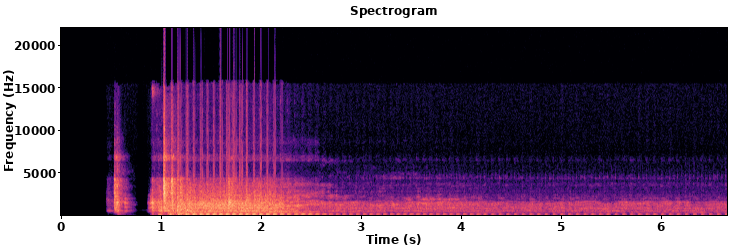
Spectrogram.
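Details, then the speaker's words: Yamaha Mio GT scooter with a faulty ESC sensor, after fitting an adjustable part and setting the idle: cranks, catches with a brief rev, settles to steady even putter near 220 beats a minute; stable idle. "Stabil stasionernya, jadi kita bisa perkirakan handle-nya seberapa, feeling aja."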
